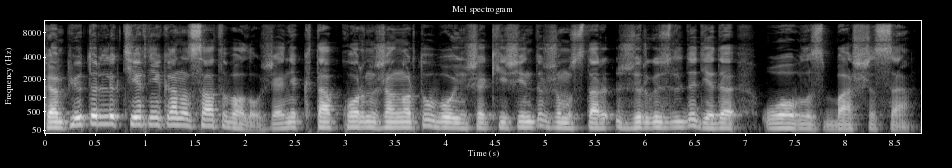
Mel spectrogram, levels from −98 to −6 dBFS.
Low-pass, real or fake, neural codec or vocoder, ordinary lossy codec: 9.9 kHz; real; none; none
